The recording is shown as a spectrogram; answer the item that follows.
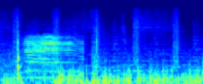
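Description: Background music with a steady beat. A moment in, a voice holds one wavering note for about half a second.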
